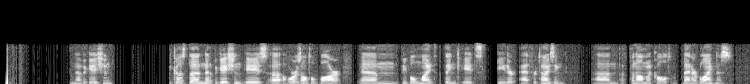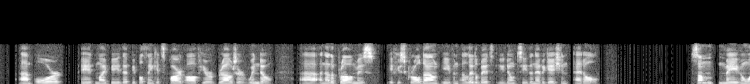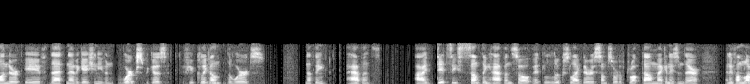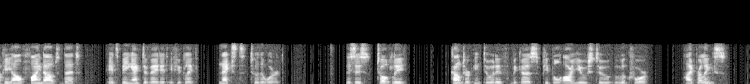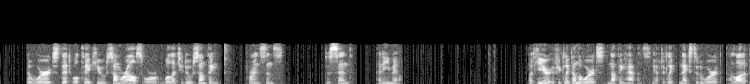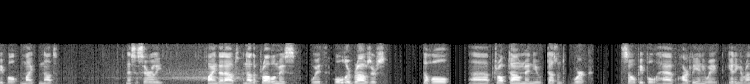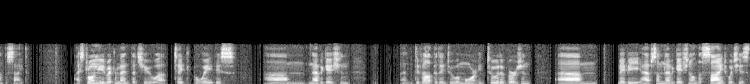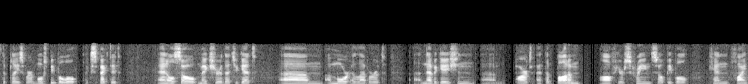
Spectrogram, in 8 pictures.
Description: • you will receive a "movie file" with our commentary and mouse movements;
